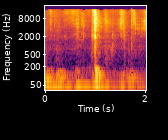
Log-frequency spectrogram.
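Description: Pokémon trading cards being drawn out of a booster pack and handled, with a sharp snap at the start and another about a second in.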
